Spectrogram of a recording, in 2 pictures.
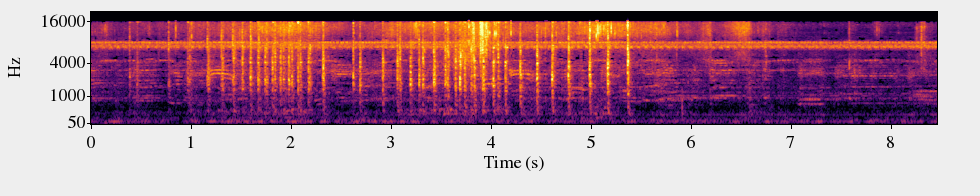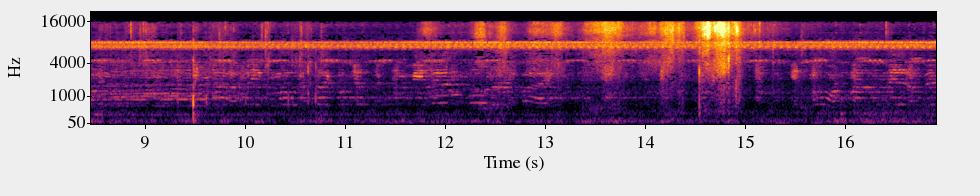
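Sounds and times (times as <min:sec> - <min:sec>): lawn mower clicking rattle: 0:00.0 - 0:06.7.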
